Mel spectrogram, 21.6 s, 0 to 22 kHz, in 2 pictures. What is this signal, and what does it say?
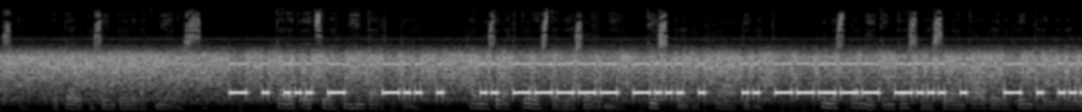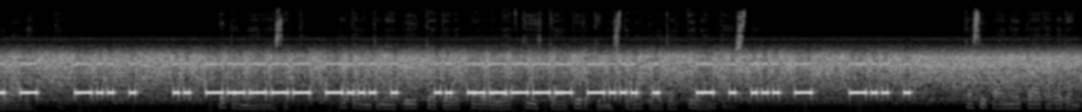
Morse code, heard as a keyed tone, machine-sent, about 22 wpm, 700 Hz. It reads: TEST DE I0BE I0BE TEST DE I0BE I0BE TEST DE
